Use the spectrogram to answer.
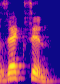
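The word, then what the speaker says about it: sechzehn: ও জ্যাকসেন, জ্যাকসেন, জ্যাকসেন।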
